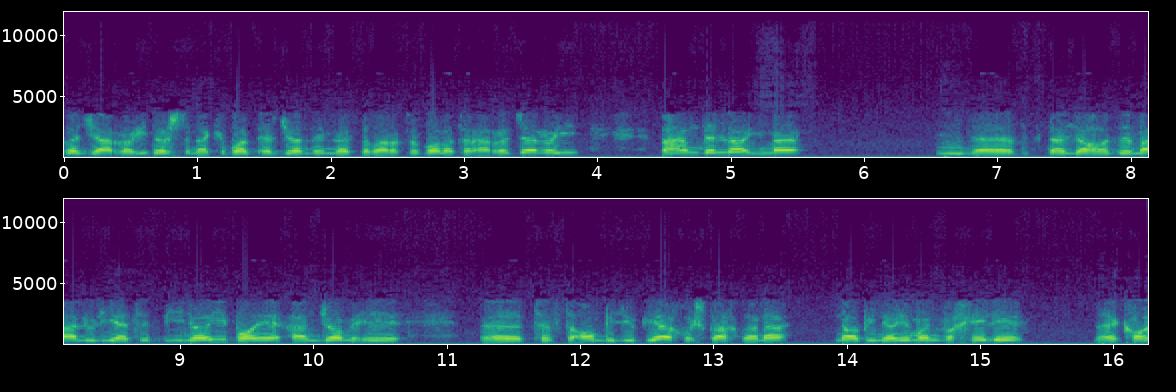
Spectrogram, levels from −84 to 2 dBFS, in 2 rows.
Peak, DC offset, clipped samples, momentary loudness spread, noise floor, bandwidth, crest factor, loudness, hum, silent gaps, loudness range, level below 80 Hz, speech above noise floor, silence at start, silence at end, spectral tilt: -4 dBFS; under 0.1%; under 0.1%; 7 LU; -46 dBFS; 4.9 kHz; 14 dB; -17 LUFS; none; none; 2 LU; -44 dBFS; 30 dB; 0 s; 0 s; -7 dB/octave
